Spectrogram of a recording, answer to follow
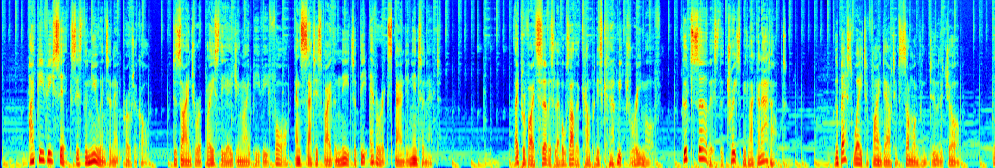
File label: british narration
